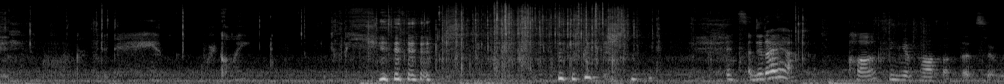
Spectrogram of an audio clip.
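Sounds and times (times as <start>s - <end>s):
paper or plastic being crumpled: 3.2s - 9.5s
speech: 3.8s - 4.6s, 5.6s - 6.6s, 7.2s - 10.0s.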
